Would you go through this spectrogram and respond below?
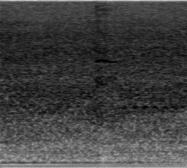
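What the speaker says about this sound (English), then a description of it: "There's my old man outside with the tractor again." A tractor engine idles outside with a steady low rumble and a faint hum, continuous and unchanging throughout.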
